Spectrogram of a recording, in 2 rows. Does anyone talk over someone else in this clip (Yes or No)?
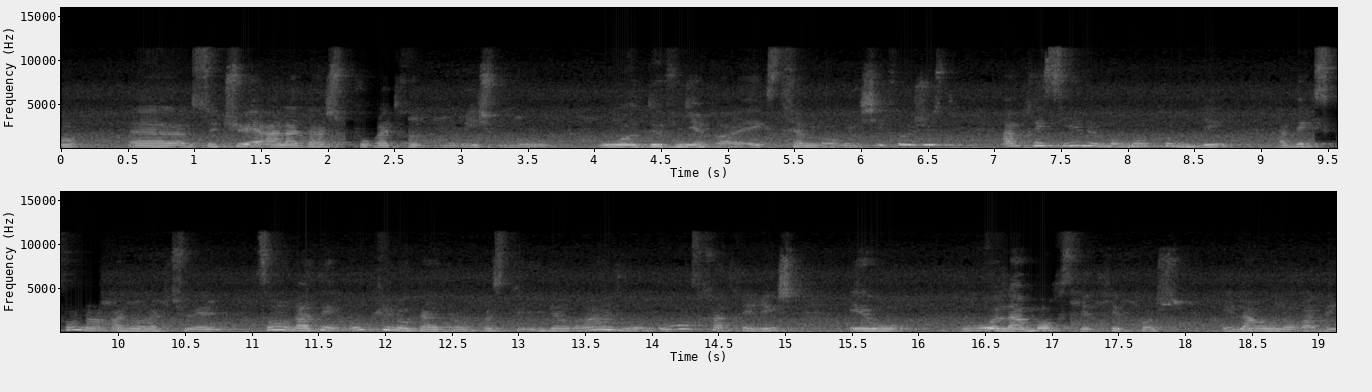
No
